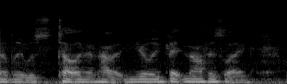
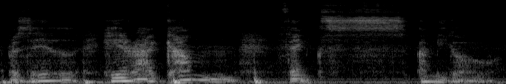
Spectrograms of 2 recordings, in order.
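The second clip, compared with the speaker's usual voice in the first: whispered, slow snake hiss; 5 semitones higher, much slower than usual. Acted. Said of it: "a low hissing voice had said".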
